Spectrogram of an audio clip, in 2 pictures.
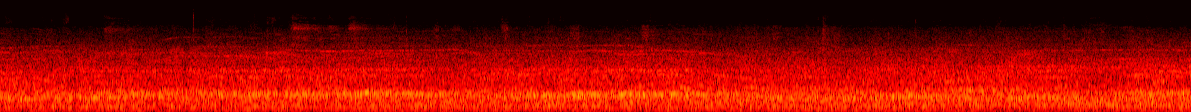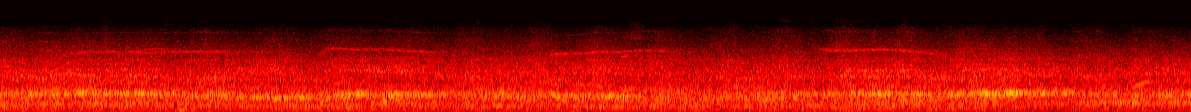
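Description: A large stadium crowd sings and chants loudly, echoing around the open stands.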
